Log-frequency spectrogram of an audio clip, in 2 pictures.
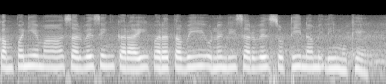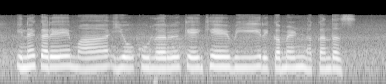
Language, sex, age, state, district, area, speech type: Sindhi, female, 30-45, Maharashtra, Thane, urban, spontaneous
